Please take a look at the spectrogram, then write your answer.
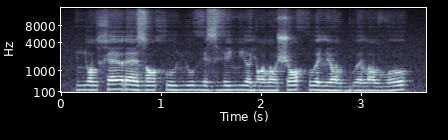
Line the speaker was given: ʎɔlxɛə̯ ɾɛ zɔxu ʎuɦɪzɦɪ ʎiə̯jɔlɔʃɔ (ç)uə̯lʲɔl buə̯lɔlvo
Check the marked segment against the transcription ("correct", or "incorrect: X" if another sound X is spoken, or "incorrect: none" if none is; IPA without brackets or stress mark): incorrect: h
